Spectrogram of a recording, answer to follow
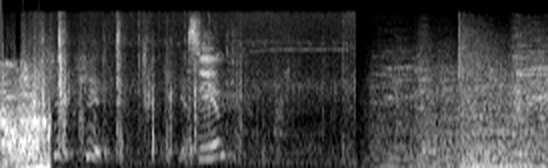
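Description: Horror film soundtrack: a loud noisy hit at the start, a short rising, wailing cry about a second and a half in, then tense score music starting just before the end.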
